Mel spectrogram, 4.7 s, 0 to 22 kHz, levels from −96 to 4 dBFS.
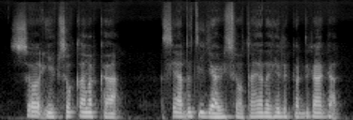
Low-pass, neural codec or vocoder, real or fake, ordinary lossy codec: none; codec, 44.1 kHz, 2.6 kbps, SNAC; fake; none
